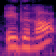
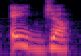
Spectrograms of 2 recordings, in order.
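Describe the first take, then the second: First: The name is said without a j sound. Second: The name is said with a j sound. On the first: The speaker calls it wrong. "c'est pas tout à fait Edra" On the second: The speaker calls it right. "mais plutôt Eidja. Ça s'écrit Edra, mais prononcé avec un J en plus"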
